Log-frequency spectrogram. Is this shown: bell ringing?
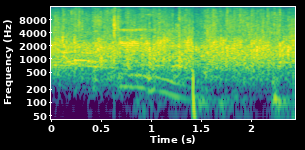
no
